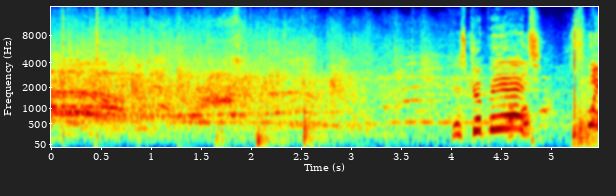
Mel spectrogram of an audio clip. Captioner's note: crowd cheering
